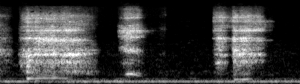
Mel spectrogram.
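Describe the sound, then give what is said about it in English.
A human voice imitates the gasping of a training mannequin: a few sharp, breathy gasps, the first long and the later ones shorter, with quiet pauses between them and a faint low hum underneath. “the only noise you can hear, apart from your own sort of quick breathing and the sound of your heartbeat in your ears, is the gasping from the mannequin”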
